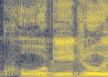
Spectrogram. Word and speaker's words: 고려: 지금까지 두번 강의에서 고구리 고구려 는 고구리 로 읽어야 된다 고려는 고리로 읽어야 된다 하는 문제를 얘기했습니다 지금부터는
